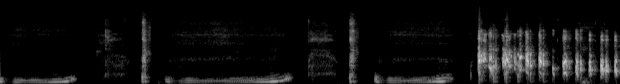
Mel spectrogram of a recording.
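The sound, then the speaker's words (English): A male wild turkey gobbles during a turkey hunt. Several low, drawn-out calls with sharp clicks between them build into a loud, rapid rattling burst of gobbling at the end. “You hear the rattle at the end of his gobbler.”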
